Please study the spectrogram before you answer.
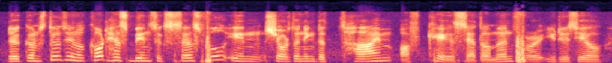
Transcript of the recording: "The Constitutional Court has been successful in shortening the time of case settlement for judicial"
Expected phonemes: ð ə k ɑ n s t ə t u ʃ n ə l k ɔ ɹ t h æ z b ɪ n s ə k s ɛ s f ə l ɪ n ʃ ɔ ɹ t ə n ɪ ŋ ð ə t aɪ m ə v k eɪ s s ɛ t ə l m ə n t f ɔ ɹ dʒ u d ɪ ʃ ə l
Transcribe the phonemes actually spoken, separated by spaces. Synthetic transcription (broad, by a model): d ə k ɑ n s t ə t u n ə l k ɔ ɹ t h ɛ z b ɪ n s ə k s ɛ s f ə l ɪ n ʃ ɔ ɹ t ə n ɪ ŋ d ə t aɪ m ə f k eɪ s s ɛ t ə l m ə n t f ɔ ɹ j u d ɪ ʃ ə l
